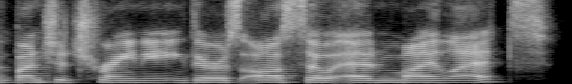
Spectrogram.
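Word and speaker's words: Ed Mylett: um there's a bunch of training there's also Ed milet is how you say his name um is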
